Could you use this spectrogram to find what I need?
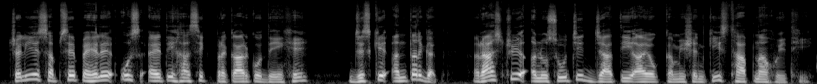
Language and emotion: Hindi, neutral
